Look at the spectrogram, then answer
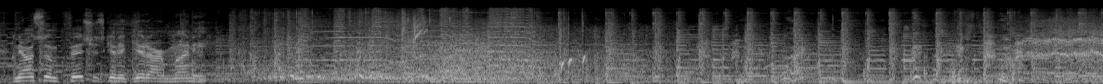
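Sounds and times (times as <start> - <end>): background music: 0.0 - 11.0
cartoon pigeon cooing: 2.7 - 4.5.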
